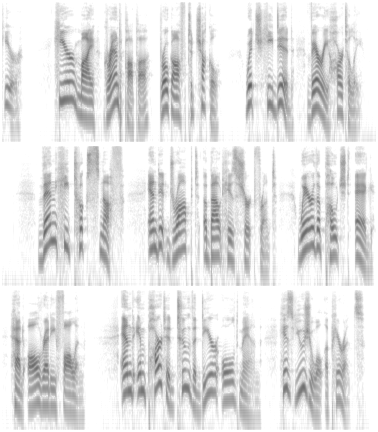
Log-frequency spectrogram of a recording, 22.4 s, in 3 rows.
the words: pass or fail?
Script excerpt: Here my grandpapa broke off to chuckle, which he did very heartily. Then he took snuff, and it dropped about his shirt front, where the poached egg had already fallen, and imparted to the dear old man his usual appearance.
fail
